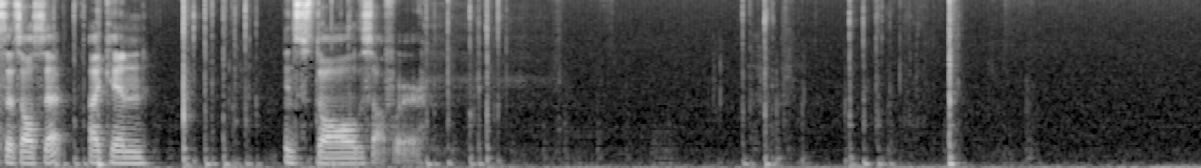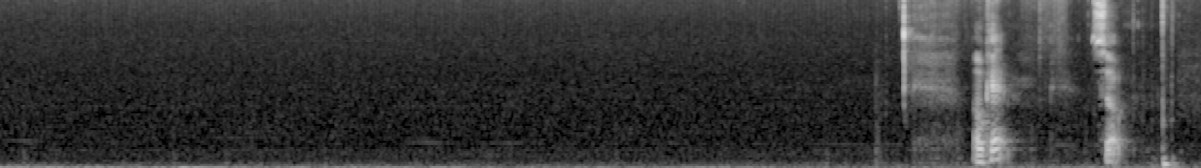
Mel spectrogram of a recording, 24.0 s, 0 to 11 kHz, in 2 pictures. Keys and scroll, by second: 0.3-4.9 typing, 7.2-9.3 typing, 9.5 Return, 23.7 ctrl+l.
